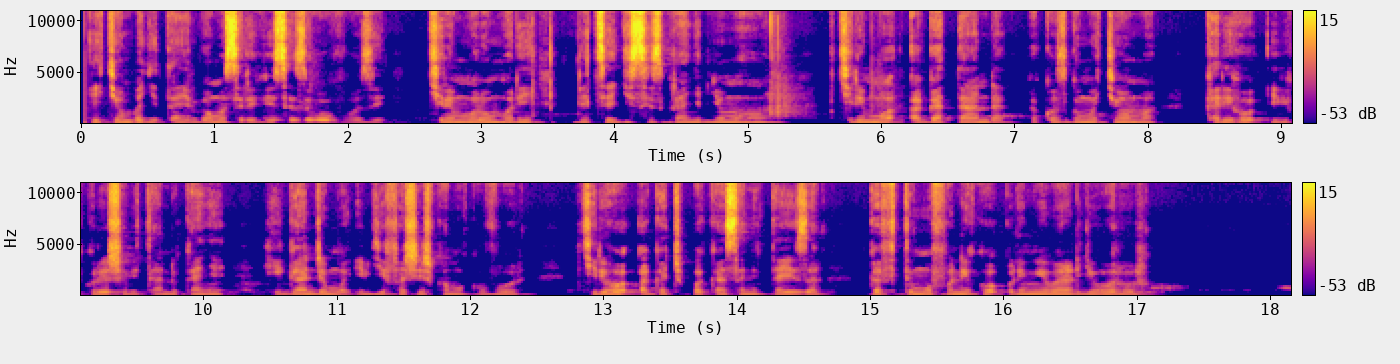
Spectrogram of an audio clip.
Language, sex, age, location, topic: Kinyarwanda, male, 18-24, Nyagatare, health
